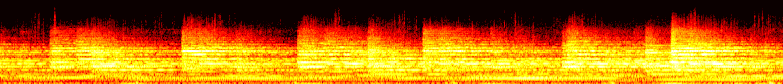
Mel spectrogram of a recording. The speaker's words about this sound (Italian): Queste che state ascoltando sono le famose campane di San Giusto. E intanto, dalla torre campanaria, lo sguardo scende e abbraccia l'intera città di Trieste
